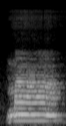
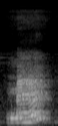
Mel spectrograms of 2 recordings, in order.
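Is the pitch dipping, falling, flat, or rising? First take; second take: flat; rising. First: The pitch stays level and flat. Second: The pitch rises steadily upward. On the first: "pronounce ma with the first tone" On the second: "pronounce it with the second tone"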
